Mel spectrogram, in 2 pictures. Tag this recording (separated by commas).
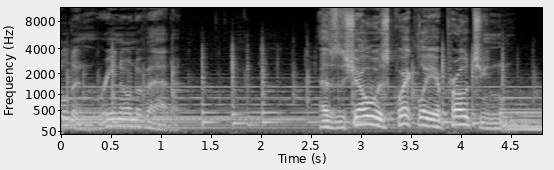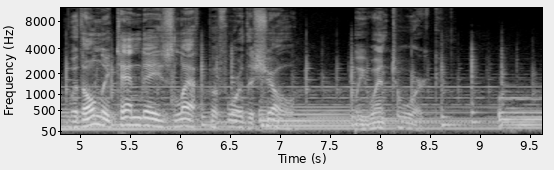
Music, Speech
